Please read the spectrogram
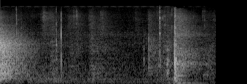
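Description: Items being handled on a workbench: a sharp knock at the start, a faint click about half a second in, and another pair of knocks near the end.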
